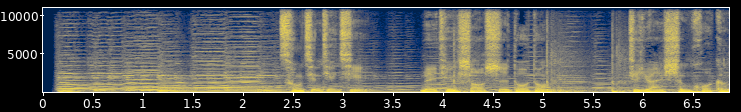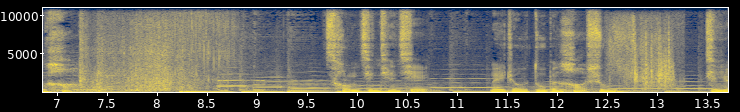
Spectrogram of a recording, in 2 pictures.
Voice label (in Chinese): 电台频宣 低碳公益 讲述时尚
